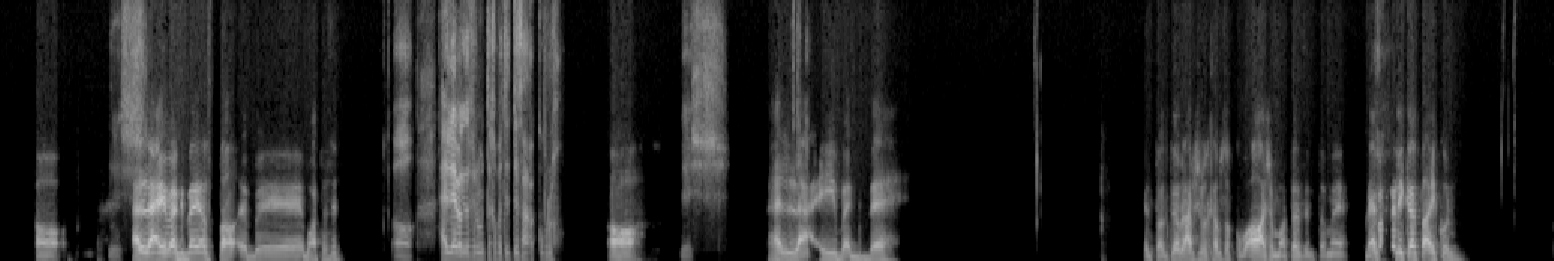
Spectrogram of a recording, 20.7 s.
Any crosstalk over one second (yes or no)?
no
